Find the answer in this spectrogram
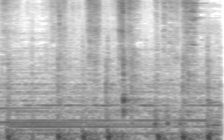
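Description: Chef's knife slicing through a celery stalk and tapping the wooden cutting board, several cuts in quick succession.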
